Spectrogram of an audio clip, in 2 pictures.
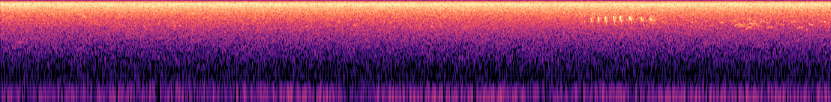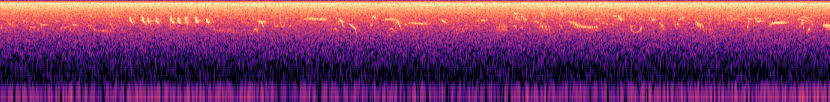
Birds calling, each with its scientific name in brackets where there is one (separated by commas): Eurasian Skylark (Alauda arvensis), Warbling White-eye (Zosterops japonicus)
